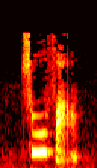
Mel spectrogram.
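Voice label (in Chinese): "出访", Mandarin Chinese; hsk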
